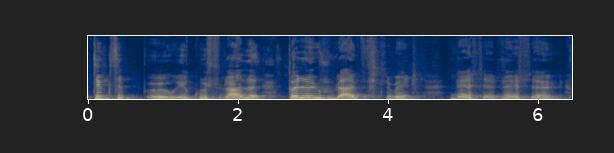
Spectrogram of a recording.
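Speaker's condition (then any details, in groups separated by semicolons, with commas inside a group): Cerebral palsy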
